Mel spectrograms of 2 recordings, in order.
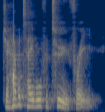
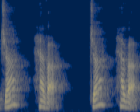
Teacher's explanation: We don't say do you. We don't say have a. We say djyuh hava.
